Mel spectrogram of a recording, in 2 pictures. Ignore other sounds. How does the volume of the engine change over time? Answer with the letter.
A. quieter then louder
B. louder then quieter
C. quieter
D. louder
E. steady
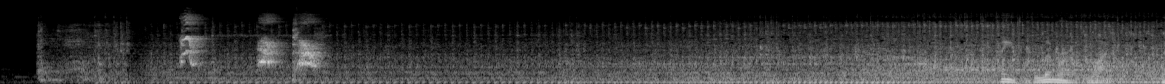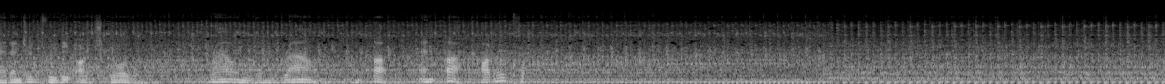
D.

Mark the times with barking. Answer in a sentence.
You can hear the barking from 1.8 to 3.3 s.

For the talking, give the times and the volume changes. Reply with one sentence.
The talking can be heard from 10.0 to 16.9 s, at a steady volume.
